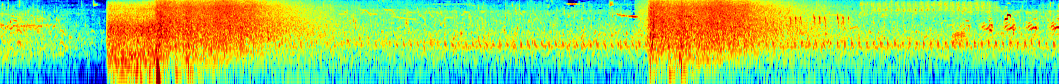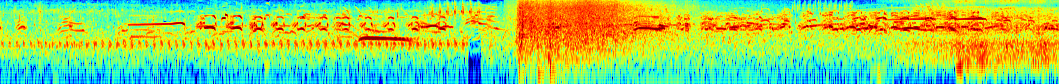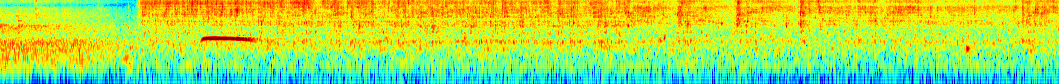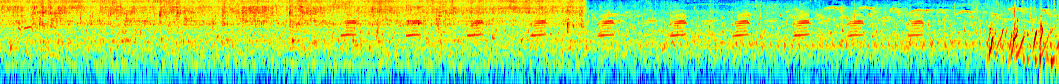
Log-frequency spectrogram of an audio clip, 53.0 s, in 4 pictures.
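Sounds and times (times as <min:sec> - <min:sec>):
water rushing over rocks: 0:01.3 - 0:05.4, 0:08.0 - 0:11.4, 0:19.5 - 0:23.1, 0:28.0 - 0:47.1, 0:52.0 - 0:52.9.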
